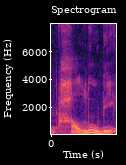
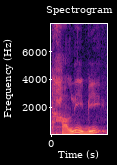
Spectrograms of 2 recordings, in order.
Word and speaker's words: Halubi: And you remember that we already talked about that, the tribe of Halibs, which actually were Halubi, not Halibi, because you can see it's spelled in Greek through epsilon.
